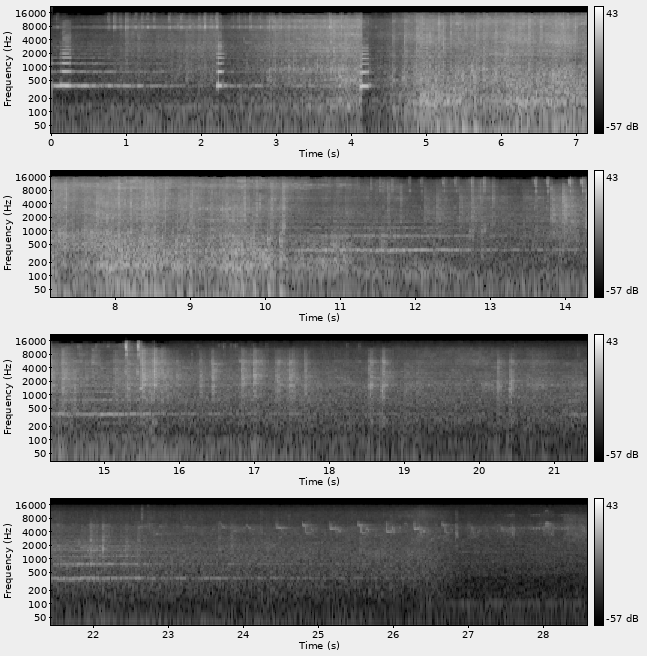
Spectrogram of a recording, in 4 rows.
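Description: Class 614 diesel multiple unit passing close by: its horn blast ends just at the start, with short toots about two and four seconds in. Then comes the loud rush of the train going past, wheels clicking over the rail joints as it draws away and fades, with another fainter horn call late on.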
